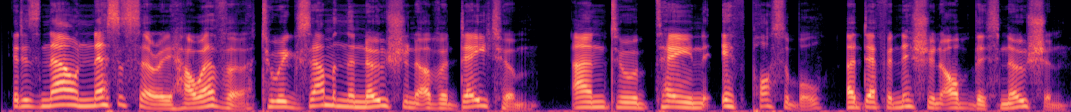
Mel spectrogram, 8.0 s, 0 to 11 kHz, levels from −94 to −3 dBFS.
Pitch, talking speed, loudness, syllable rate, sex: 150 Hz, 165 wpm, -20 LUFS, 5.3 syllables/s, male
